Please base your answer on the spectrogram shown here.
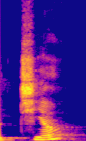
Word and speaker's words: tiens: For je, tu, and il, elle singular, you pronounce it the same. The SST is mute.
